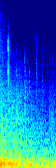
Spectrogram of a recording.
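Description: Confringo fire-blast spell from Hogwarts Legacy, a loud, brief burst of fiery explosive noise with a deep booming body that fills about a second.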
